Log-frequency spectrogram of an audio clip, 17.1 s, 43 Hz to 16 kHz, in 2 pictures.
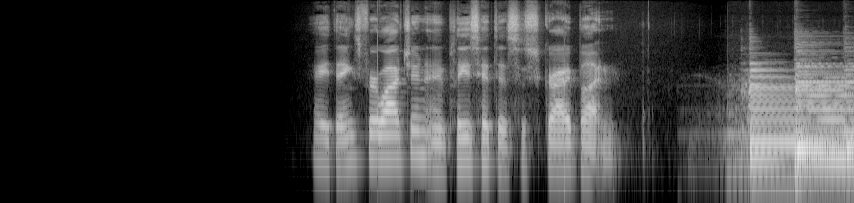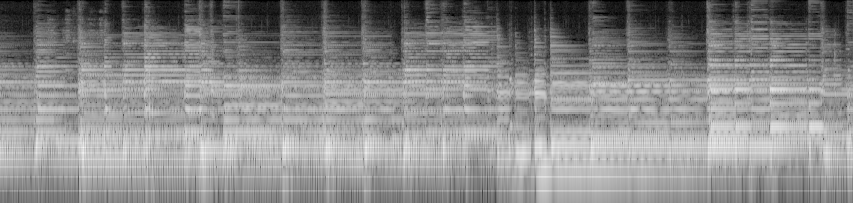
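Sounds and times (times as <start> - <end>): strummed acoustic guitar: 7.2 - 17.0.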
